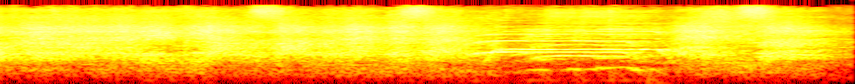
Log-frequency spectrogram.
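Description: A large crowd shouting and cheering together. A few voices hold a long shout for over a second, starting about three and a half seconds in.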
